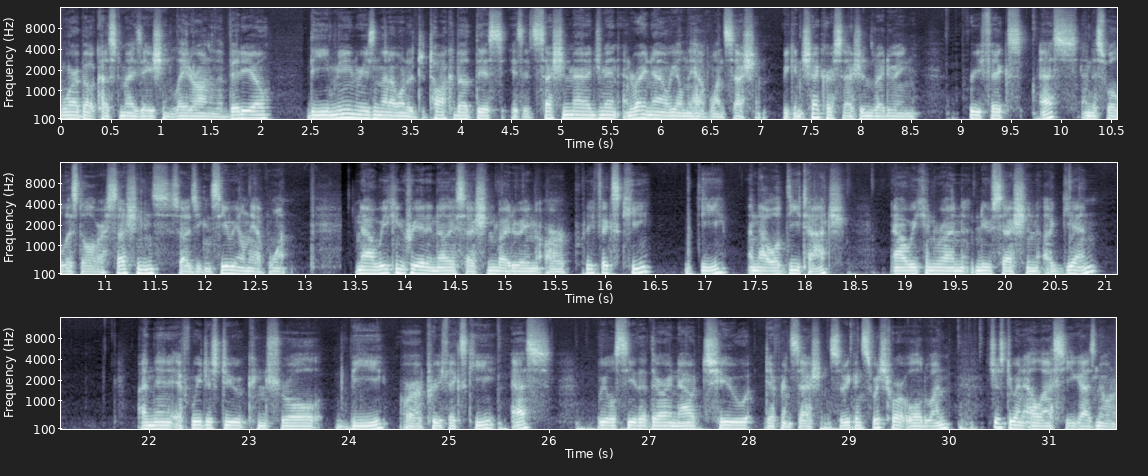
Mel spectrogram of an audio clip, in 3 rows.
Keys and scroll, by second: 2.3 ctrl+p, 2.3 q, 8.8 ctrl+b, 9.7 s, 13.3 F12, 15.1 BackSpace, 15.7 ctrl+b, 16.8 d, 18.6 ctrl+p, 20.6 Return, 23.9 ctrl+b, 25.4-28.7 typing, 29.0 Return, 29.8-30.5 typing.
